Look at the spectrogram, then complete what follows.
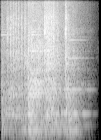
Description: slot machine pull lever; Max Payne

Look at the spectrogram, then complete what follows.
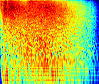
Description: thunder

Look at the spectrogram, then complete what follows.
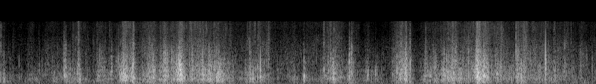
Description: flag; The Elder Scrolls III Morrowind GOTY; XBOX

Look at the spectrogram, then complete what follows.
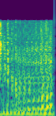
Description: droid servo

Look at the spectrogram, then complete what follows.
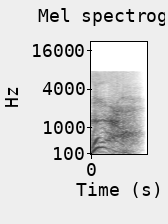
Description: dead, male; Pirates Of The Caribbean

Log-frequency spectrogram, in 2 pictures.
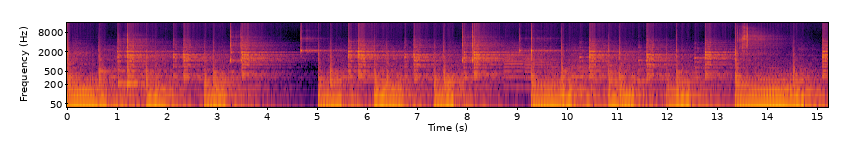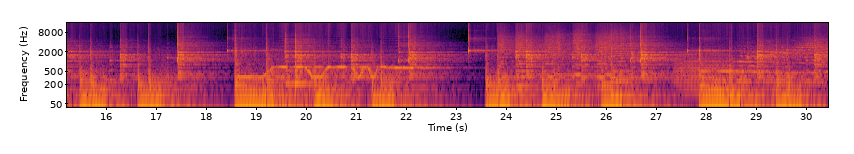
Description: music cavern; Ty The Tasmanian Tiger 2 Bush Rescue; XBOX

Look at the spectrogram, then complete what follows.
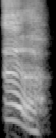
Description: Get Pebble; Finding Nemo; XBOX

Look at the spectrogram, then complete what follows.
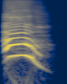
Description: attack voice; UFC Tapout; XBOX

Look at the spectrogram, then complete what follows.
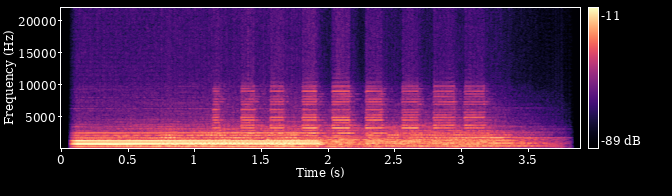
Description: horns, nyc; Soldier Of Fortune II Double Helix; XBOX; ambience

